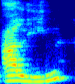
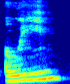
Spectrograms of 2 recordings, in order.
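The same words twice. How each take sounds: First: The name is said with an Armenian accent. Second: The name is said with an American accent.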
